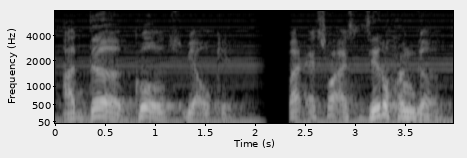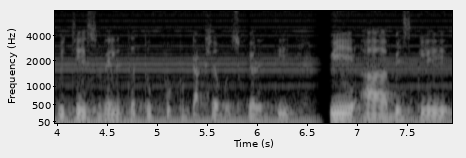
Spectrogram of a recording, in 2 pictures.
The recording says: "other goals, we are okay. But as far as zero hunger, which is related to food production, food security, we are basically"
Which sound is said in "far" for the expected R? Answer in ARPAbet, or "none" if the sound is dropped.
L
